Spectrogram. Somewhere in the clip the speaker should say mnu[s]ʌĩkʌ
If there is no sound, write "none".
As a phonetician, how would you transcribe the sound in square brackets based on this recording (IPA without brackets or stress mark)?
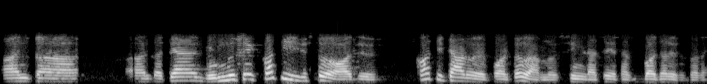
t͡s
